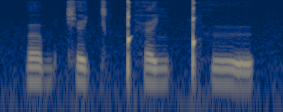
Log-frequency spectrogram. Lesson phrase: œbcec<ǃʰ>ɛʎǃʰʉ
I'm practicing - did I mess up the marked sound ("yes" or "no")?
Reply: no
